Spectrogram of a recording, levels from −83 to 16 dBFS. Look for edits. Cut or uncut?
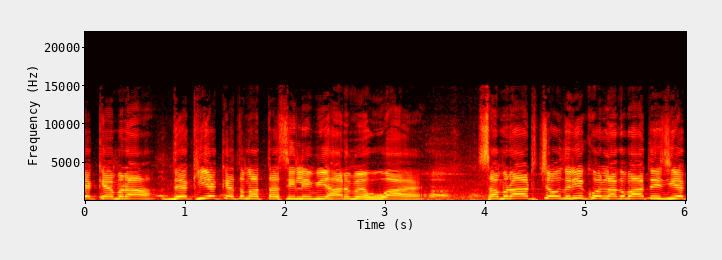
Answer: uncut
